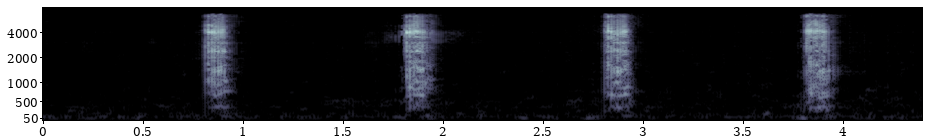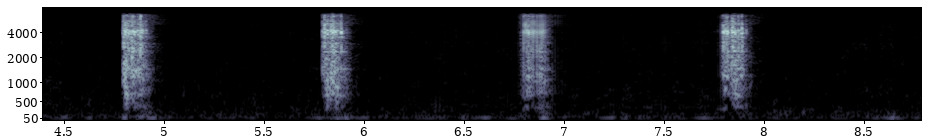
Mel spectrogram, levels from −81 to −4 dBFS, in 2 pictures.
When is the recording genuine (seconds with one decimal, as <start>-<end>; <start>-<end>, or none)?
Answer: 4.5-6.2; 7.8-8.8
